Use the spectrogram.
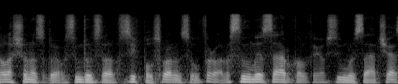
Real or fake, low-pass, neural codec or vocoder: fake; 10.8 kHz; codec, 16 kHz in and 24 kHz out, 0.4 kbps, LongCat-Audio-Codec, four codebook decoder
